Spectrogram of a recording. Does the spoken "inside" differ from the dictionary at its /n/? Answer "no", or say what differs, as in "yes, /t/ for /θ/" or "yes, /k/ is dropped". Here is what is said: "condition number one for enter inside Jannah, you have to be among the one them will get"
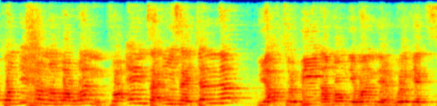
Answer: no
